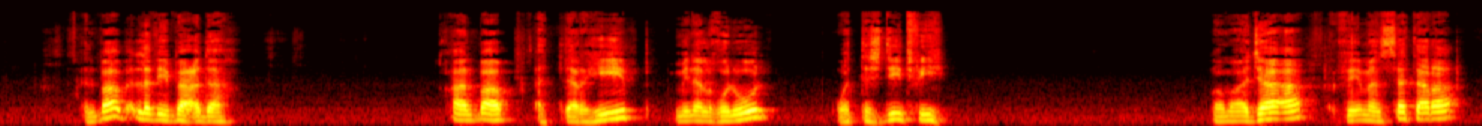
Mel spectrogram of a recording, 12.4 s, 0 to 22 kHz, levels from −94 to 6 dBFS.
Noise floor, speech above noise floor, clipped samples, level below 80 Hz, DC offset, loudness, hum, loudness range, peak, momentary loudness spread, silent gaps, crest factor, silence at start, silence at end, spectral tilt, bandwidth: -67 dBFS; 47 dB; under 0.1%; -66 dBFS; under 0.1%; -21 LUFS; none; 9 LU; -4 dBFS; 16 LU; none; 18 dB; 0.7 s; 0.2 s; -5.5 dB/octave; 15.5 kHz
